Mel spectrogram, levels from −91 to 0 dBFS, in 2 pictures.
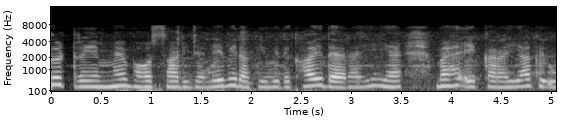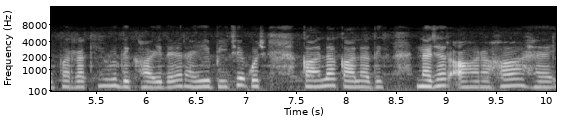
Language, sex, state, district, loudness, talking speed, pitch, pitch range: Hindi, female, Chhattisgarh, Jashpur, -22 LUFS, 190 wpm, 220 Hz, 210-245 Hz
